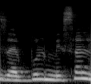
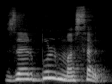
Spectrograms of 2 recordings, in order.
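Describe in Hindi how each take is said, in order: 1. 'm' के बाद का स्वर 'i' की ध्वनि है। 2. 'm' के बाद का स्वर 'a' की ध्वनि है। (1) "ज़रबुल मिसल नहीं होता" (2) "मसल मीम के ऊपर भी ज़बर है और से के ऊपर भी ज़बर है"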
